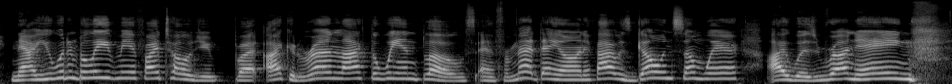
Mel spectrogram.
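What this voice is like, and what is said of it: Forrest Gump impression accent. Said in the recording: “that accent ... Or that impersonation? ... I should put the accent on. So that's from Forrest Gump.”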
